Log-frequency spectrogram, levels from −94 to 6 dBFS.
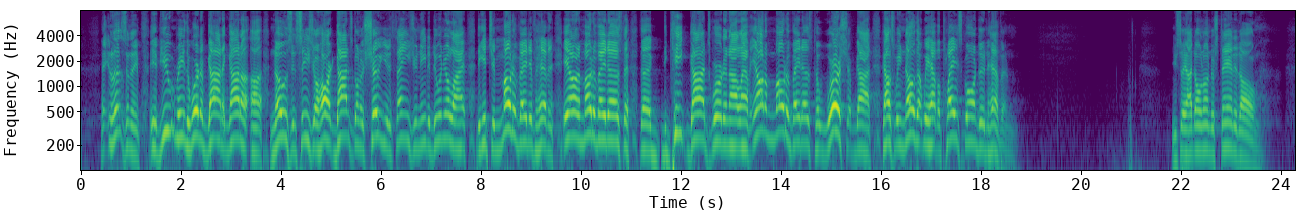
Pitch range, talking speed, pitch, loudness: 175-235 Hz, 200 wpm, 205 Hz, -16 LUFS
